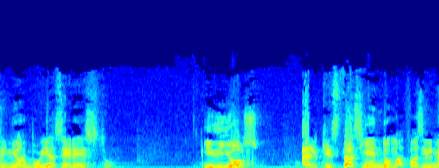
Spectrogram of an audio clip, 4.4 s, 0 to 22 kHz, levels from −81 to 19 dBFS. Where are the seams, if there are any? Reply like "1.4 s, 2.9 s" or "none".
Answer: none

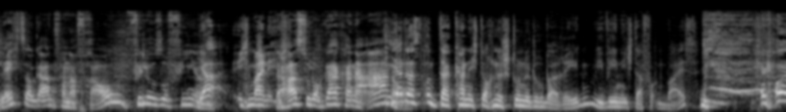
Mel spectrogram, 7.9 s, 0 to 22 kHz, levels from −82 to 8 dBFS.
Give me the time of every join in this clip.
none

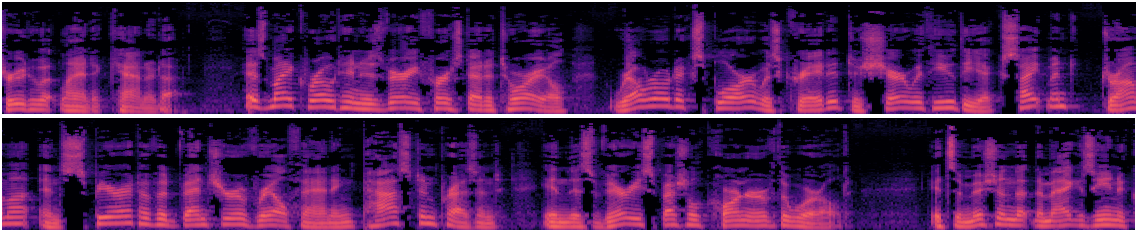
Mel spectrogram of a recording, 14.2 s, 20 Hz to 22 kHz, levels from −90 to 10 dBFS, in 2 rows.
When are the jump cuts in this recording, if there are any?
none

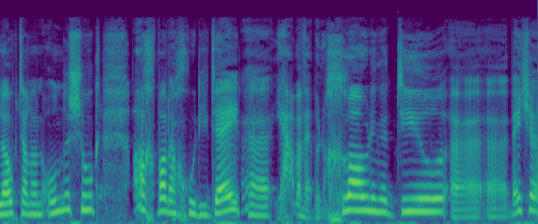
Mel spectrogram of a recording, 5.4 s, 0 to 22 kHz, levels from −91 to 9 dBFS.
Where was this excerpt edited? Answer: 2.4 s

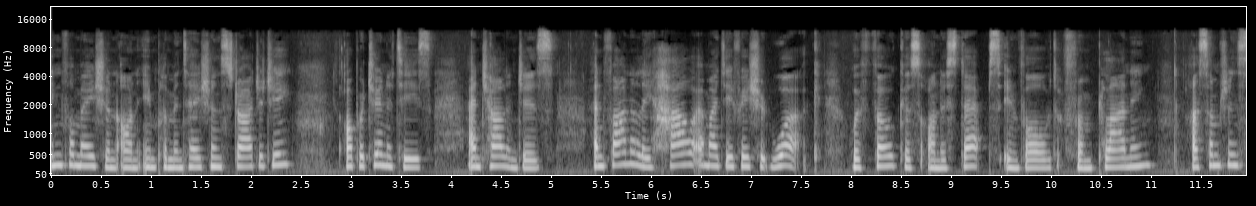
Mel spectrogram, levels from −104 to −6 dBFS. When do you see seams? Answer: none

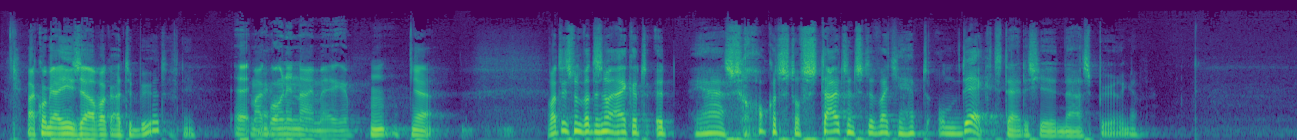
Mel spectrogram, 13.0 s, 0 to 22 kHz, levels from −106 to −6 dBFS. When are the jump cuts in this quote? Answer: 2.5 s, 5.5 s, 6.7 s

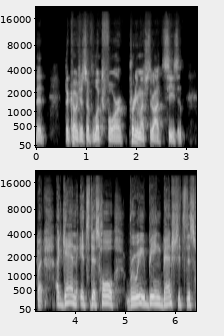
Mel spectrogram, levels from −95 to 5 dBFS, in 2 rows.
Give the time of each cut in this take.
3.2 s

